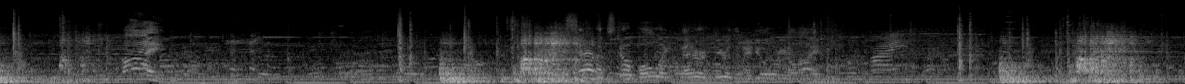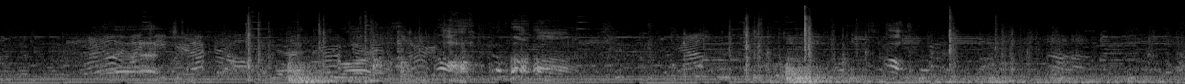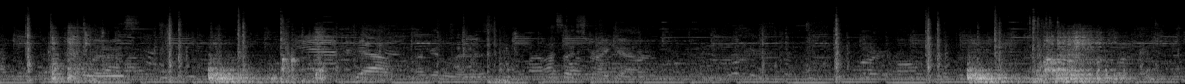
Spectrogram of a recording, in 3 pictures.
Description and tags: Pinball Hall Of Fame 1
Sounds from the Pinball Hall Of Fame in LAs Vegas.
game, pinball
